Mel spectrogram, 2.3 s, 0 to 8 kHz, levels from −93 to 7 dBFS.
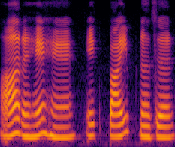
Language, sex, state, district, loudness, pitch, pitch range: Hindi, female, Himachal Pradesh, Shimla, -15 LUFS, 225 Hz, 220-240 Hz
